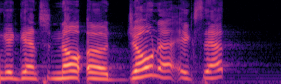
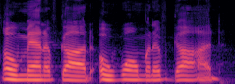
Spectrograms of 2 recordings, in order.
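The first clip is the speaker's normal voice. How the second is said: normal talking voice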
